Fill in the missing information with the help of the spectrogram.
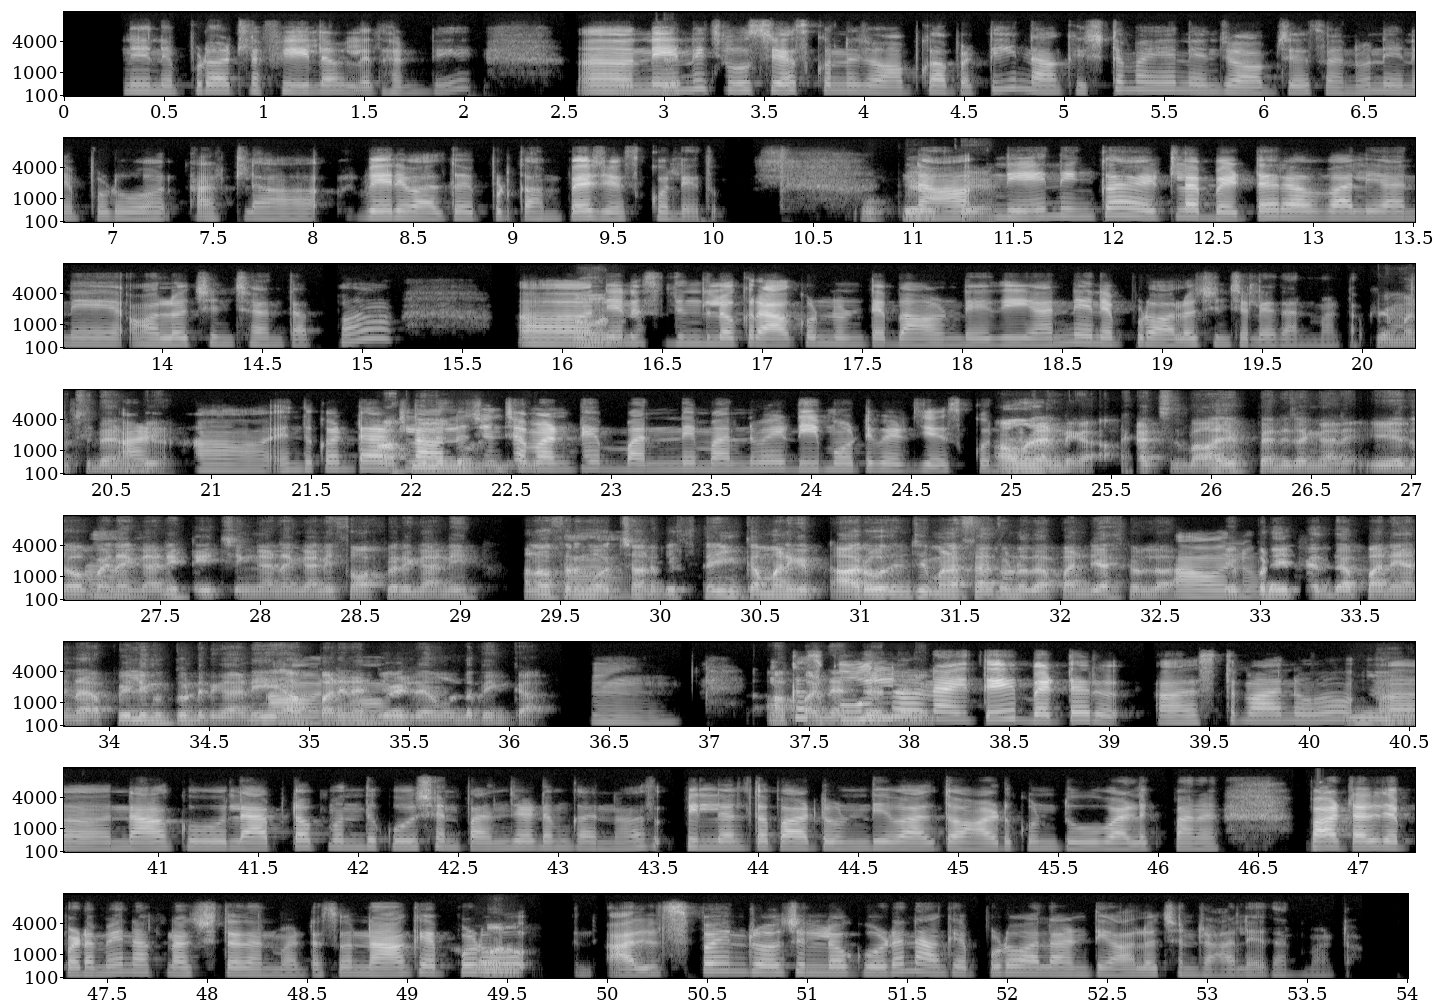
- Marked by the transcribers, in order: in English: "ఫీల్"; in English: "జాబ్"; in English: "జాబ్"; in English: "కంపేర్"; in English: "బెటర్"; other background noise; tapping; in English: "ఫీలింగ్"; in English: "డీమోటివేట్"; in English: "జాబ్"; in English: "టీచింగ్"; in English: "సాఫ్ట్‌వేర్"; in English: "ఫీలింగ్‌తో"; in English: "ఎంజాయ్"; in English: "స్కూల్‌లోనయితే బెటర్"; in English: "ఎంజాయ్"; in English: "ల్యాప్‌టాప్"; in English: "సో"
- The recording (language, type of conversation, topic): Telugu, podcast, మీరు ఇతరుల పనిని చూసి మరింత ప్రేరణ పొందుతారా, లేక ఒంటరిగా ఉన్నప్పుడు ఉత్సాహం తగ్గిపోతుందా?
